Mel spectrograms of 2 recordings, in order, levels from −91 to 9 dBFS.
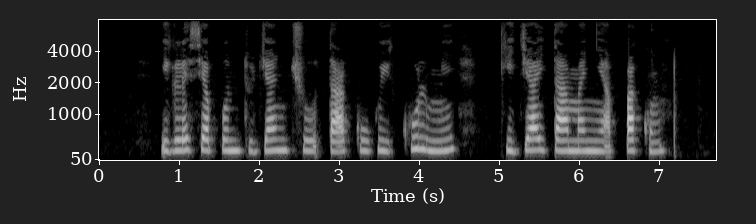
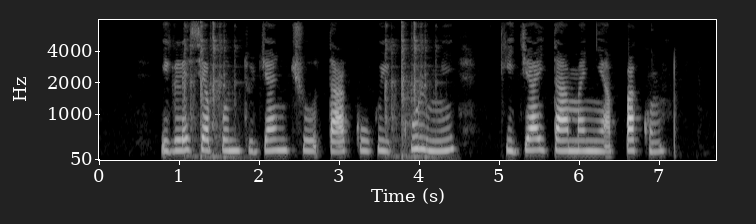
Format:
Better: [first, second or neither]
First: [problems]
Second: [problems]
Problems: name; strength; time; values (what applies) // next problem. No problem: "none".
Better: first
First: none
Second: background sound (Dishes, pots, and pans); 18 dB below the speech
